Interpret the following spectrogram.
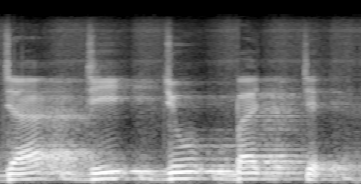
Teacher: ja itu di tengah-tengah lidah. Itu beda ya, makhrajnya.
